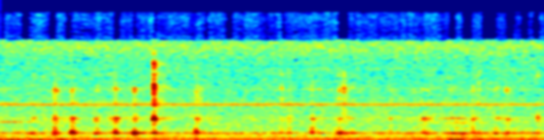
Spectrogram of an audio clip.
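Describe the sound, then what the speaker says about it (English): Keys being typed on a computer keyboard, a quiet, steady patter of clicks at an irregular pace, heard alone at low level. "I'm going to type the subject"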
